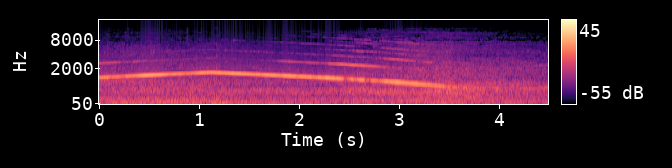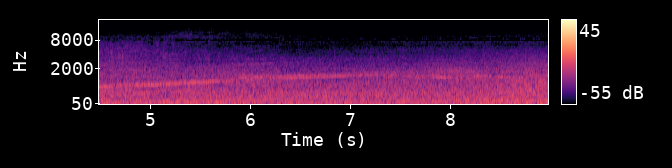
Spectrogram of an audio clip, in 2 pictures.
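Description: Fire engine siren wailing in a slow rise and fall over road traffic noise. It is loudest as the truck passes and grows fainter from about three and a half seconds in as it drives away.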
